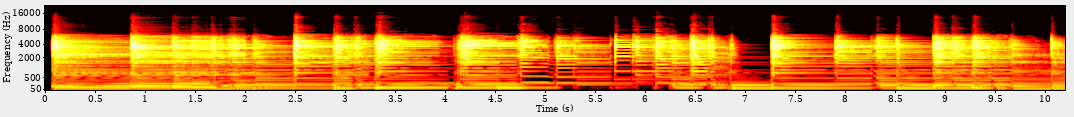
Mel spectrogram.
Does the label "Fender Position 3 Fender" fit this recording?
Yes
